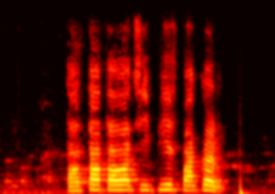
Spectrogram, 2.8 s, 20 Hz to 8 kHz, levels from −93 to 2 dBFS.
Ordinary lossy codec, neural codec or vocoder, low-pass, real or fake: Opus, 32 kbps; codec, 16 kHz in and 24 kHz out, 2.2 kbps, FireRedTTS-2 codec; 7.2 kHz; fake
